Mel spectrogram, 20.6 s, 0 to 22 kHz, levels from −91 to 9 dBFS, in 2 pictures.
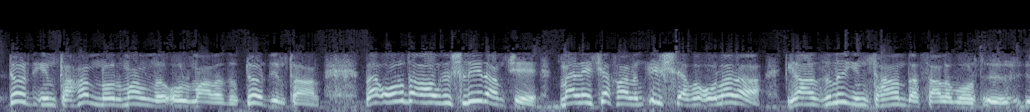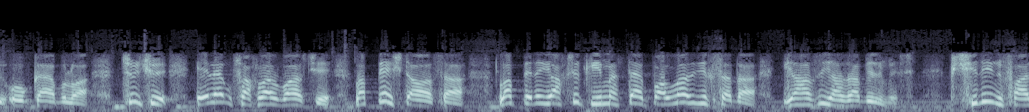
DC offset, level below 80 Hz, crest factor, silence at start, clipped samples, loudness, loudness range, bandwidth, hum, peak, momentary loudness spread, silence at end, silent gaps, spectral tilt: under 0.1%; -46 dBFS; 12 dB; 0.1 s; under 0.1%; -12 LUFS; 1 LU; 5.6 kHz; none; 0 dBFS; 5 LU; 0 s; none; -8 dB/octave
